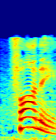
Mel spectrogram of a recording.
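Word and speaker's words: Fani: local cases like funny funny it's spelled Fanny it's spelled Fanny like your ass right fatty but when she became da she decided to add a little French little fancy fny hello and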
